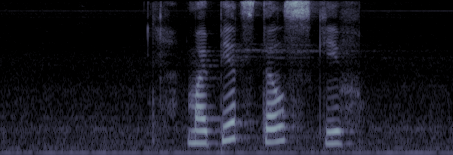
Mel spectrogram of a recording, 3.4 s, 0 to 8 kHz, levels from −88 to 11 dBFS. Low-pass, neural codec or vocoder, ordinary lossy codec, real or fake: none; none; none; real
